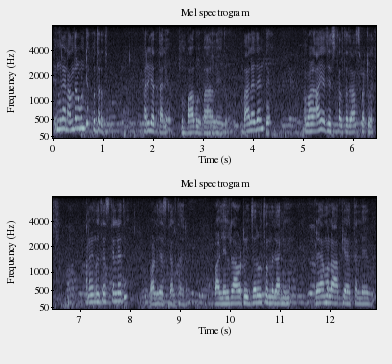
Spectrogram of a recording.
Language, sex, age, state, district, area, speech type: Telugu, male, 60+, Andhra Pradesh, Guntur, urban, spontaneous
